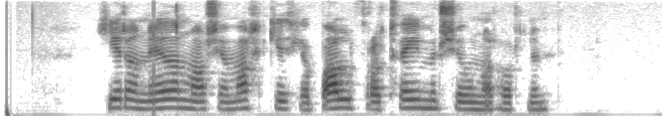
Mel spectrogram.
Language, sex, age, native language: Icelandic, female, 20-29, Icelandic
